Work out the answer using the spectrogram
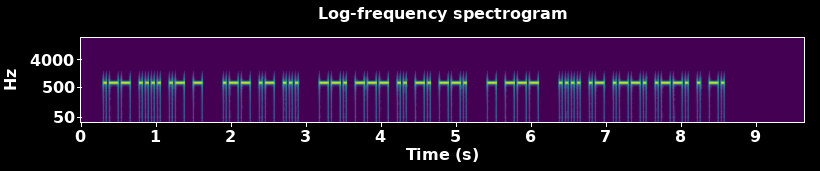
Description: Morse code, heard as a keyed tone, about 30 wpm, 700 Hz. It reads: WHAT WAS GOING TO HAPPEN
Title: Sets of 5 Words Encore 30wpm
